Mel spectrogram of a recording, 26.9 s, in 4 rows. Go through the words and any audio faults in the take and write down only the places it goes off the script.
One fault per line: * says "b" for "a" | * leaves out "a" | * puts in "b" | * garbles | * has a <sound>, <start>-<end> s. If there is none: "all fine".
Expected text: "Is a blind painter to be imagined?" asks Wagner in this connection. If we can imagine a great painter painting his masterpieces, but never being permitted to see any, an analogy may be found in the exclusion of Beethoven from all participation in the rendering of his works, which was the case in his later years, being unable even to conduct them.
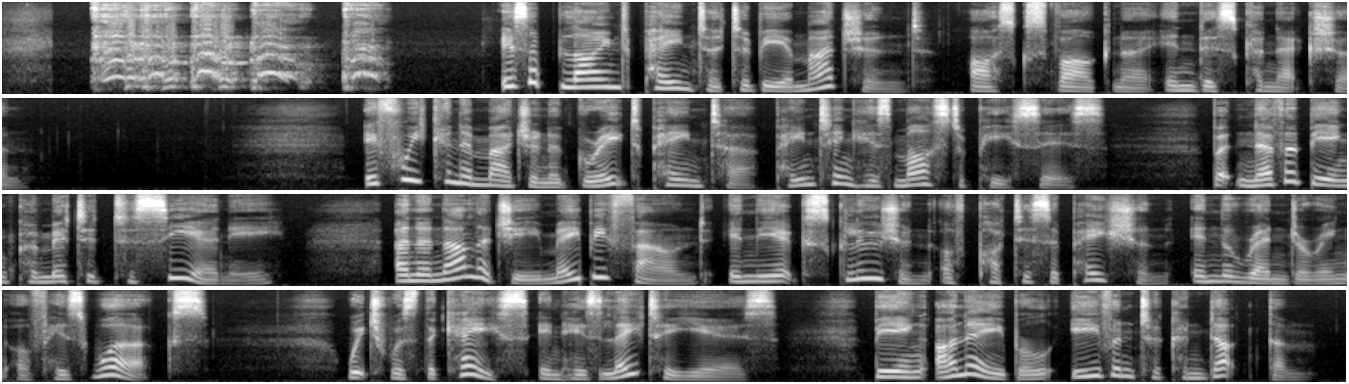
* has a cough, 0.4-2.0 s
* leaves out "Beethoven from all"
